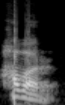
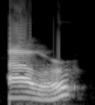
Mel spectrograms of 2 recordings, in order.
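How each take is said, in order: First: The word starts with an audible H sound. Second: The word starts with no H sound. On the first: The speaker calls it wrong. "we mostly say hour, but it's wrong" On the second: The speaker calls it right. "The right one is hour"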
